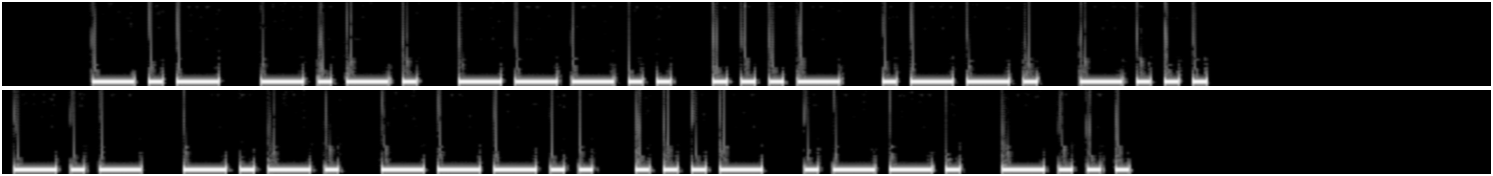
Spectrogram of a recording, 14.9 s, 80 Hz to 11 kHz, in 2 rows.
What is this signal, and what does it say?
Morse code, heard as a keyed tone, about 17 wpm, 700 Hz. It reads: KC8VPB KC8VPB
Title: USA Call Signs - 6 Characters - Repeated 2x - 17wpm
